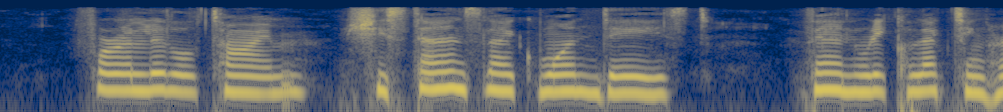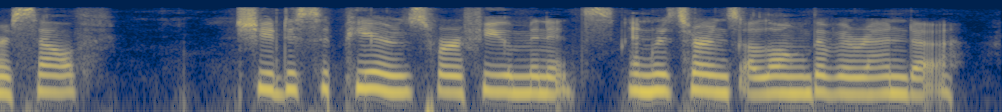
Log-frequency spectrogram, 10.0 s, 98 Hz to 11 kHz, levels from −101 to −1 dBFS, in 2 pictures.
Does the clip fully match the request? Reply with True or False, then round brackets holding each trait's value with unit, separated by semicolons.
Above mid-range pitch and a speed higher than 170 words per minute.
False (235 Hz; 140 wpm)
